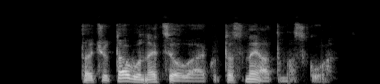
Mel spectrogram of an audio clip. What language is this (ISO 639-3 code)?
lav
